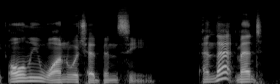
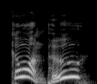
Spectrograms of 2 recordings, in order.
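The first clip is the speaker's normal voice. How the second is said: high, loud urging; high brisk rabbit; eager Rabbit; 8 dB louder than usual. A narrator's reading. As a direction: hurry Pooh along eagerly. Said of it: "said Rabbit".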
